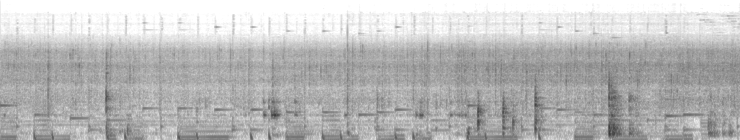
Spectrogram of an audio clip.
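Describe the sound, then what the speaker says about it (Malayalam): Sliced onions fry in oil left over from frying fish for a Kerala fish molly, a close crackling sizzle broken by repeated scraping and clattering of a spoon stirring the pan, with no talk. "അപ്പോൾ സവാള ഇട്ട് കൊടുത്തിട്ട് നമുക്കൊന്ന് ഇളക്കി കൊടുക്കാം"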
